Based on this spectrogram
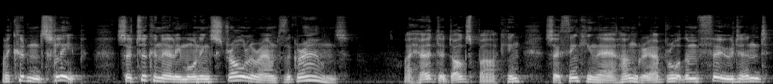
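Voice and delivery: distressed dog owner explaining; upset Tulip. A narrator's reading. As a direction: recount it in a high, upset voice. Upset owner explains before sobbing.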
